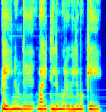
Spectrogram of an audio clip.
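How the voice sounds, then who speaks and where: A woman's voice: high voice, little pitch movement, moderate pace, dark tone, soft background music. A woman voicing a tearful, frightened young wife. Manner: pleading, anxious.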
